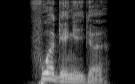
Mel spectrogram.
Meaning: inflection of vorgängig: 1. strong/mixed nominative/accusative feminine singular 2. strong nominative/accusative plural 3. weak nominative all-gender singular
- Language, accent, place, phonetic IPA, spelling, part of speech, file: German, Germany, Berlin, [ˈfoːɐ̯ˌɡɛŋɪɡə], vorgängige, adjective, De-vorgängige.ogg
